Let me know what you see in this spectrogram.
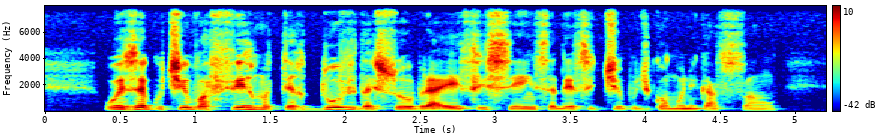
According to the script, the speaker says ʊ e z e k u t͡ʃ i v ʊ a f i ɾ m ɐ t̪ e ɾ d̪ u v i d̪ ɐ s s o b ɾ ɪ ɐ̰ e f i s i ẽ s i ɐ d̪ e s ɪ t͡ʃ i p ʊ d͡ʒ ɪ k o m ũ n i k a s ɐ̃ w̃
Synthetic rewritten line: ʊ e z e k u t͡ʃ i v ʊ a f i ɾ m ɐ t̪ e ɾ d̪ u v i d̪ ɐ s s o b ɾ ɪ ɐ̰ e f i s i ẽ s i ɐ d̪ e s ɪ t͡ʃ i p ʊ d͡ʒ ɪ k o m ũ n i k a s ɐ̃ w̃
